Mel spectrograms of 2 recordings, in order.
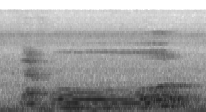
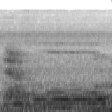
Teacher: ra itu tebal. Dafur. Gulungkan sikit bunyi dia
